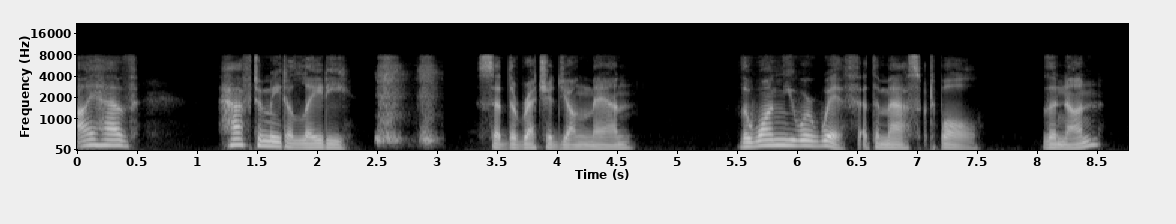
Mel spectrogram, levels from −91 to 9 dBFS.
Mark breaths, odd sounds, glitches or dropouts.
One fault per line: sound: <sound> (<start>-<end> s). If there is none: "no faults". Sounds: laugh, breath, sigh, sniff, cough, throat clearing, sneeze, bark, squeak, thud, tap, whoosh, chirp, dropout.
sound: sniff (2.5-3.1 s)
